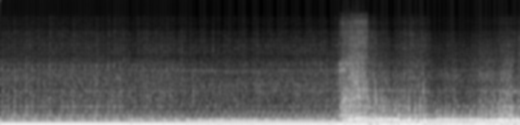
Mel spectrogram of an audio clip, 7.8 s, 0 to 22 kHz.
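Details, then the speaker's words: 2018 BMW 430i Gran Coupe F36, B48 four-cylinder with mods, warm engine: deep, steady, even idle with a loud exhaust and one quick rev blip that settles straight back; healthy. "Yeah man so right now that's what it sounds like um she sounds good man she sounds really really really good especially for a four banger I didn't expect to sound like that to be honest with you"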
